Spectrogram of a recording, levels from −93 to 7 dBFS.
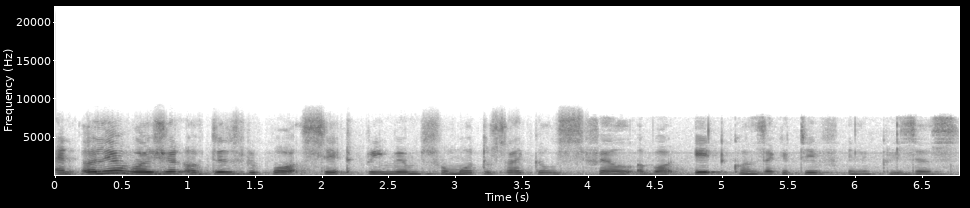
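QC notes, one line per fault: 0.00–4.00 s, adaptive stream starting at a low bitrate: treble is thin and smeared with heavier codec artefacts, which fits a 16 kbit/s Opus rung, then quality jumps with no gap, consistent with a 64 kbit/s rung. On a spectrogram the upper band stays empty or patchy until 4.0 s, then fills abruptly.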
